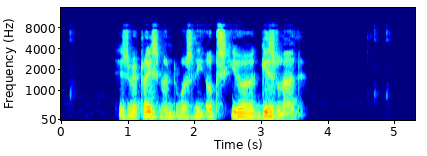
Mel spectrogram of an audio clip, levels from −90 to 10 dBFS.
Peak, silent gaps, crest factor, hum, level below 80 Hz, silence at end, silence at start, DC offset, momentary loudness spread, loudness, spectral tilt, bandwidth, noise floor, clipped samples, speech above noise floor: -8 dBFS; none; 20 dB; none; -66 dBFS; 1.7 s; 0.9 s; under 0.1%; 9 LU; -24 LUFS; -4.5 dB/octave; 9.6 kHz; -87 dBFS; under 0.1%; 62 dB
